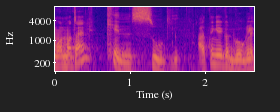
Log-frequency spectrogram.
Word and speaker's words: Kintsugi: And give me the pronunciation one more time. Kintsugi.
